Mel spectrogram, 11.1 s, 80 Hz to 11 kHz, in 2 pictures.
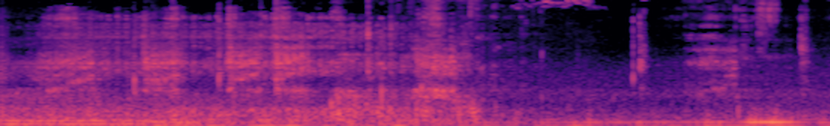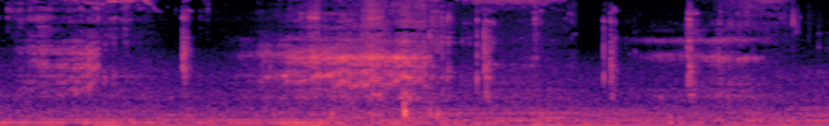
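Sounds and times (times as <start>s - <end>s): scattered clicks: 0.0s - 7.0s
toy truck motor whirring: 0.0s - 10.9s.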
